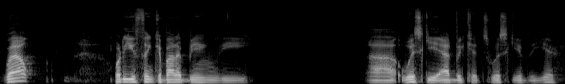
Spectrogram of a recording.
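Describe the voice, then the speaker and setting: A man's voice: fairly low pitch, steady tone, moderate pace, darkish tone, no room sound, studio quality. A man co-hosting a whiskey podcast with a cough and stuffy nose, chatting and telling rambling jokes. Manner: joking, rambling storyteller. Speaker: podcast co-host. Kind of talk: casual chat and whiskey review.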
